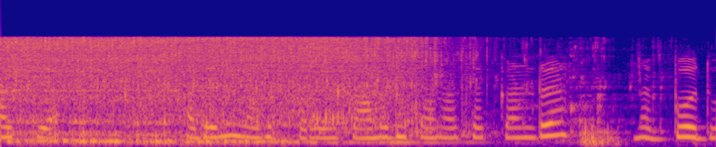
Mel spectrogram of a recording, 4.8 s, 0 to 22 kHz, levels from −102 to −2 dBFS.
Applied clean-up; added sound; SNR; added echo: none; Sink (filling or washing) / Water tap, faucet; -1 dB; none.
